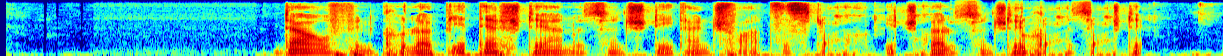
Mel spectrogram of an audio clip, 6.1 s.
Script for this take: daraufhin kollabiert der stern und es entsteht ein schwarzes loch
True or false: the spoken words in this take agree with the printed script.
false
